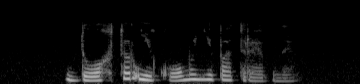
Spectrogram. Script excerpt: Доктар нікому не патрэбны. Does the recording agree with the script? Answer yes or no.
yes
